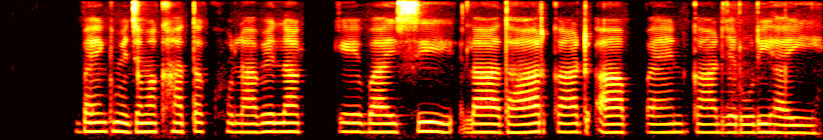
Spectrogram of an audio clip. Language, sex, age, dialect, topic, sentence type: Magahi, female, 18-24, Western, banking, statement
